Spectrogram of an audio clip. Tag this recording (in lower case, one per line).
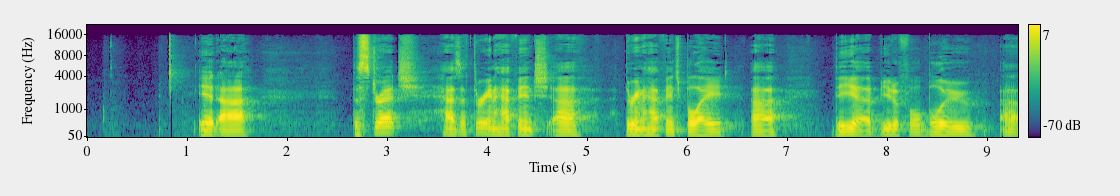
speech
